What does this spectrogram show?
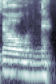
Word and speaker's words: known: one it's uh the the key is silent so knowing it's known known known okay not a lot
